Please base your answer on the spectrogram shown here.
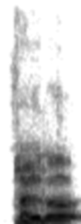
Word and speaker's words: salgo: Salgo with the stress on the first syllable is I leave.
